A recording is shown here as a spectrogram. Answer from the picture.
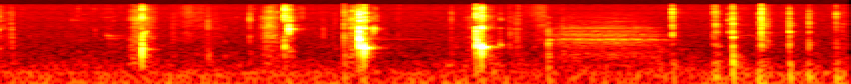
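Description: Fountain pen nib scratching on card as a diagram is drawn: four short, sharp strokes, then a longer scratch about three seconds in, with a few light ticks near the end.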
